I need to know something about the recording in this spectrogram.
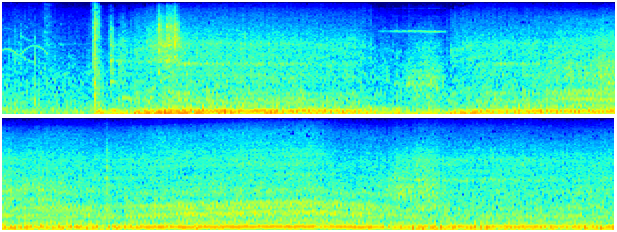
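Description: A car engine rumbles and revs as the car drives off.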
